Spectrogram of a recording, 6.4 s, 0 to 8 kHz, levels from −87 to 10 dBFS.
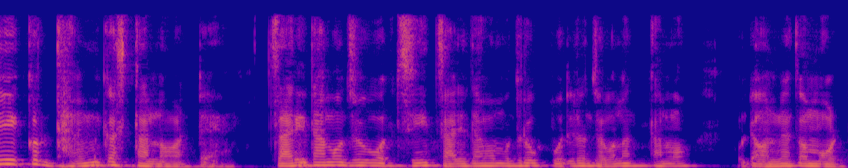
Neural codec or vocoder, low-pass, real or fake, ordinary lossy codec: codec, 16 kHz, 4.8 kbps, FACodec; 7.2 kHz; fake; MP3, 64 kbps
